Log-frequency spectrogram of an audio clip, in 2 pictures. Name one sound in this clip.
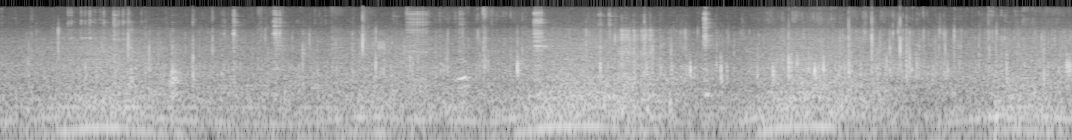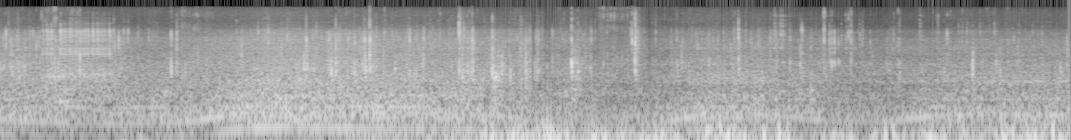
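Tyres crunch slowly over gravel.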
